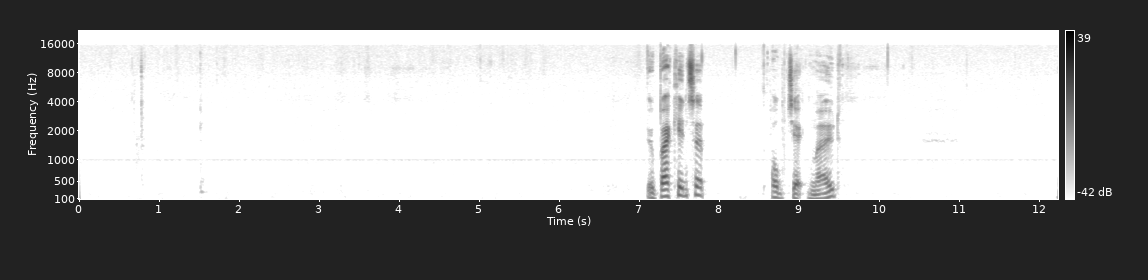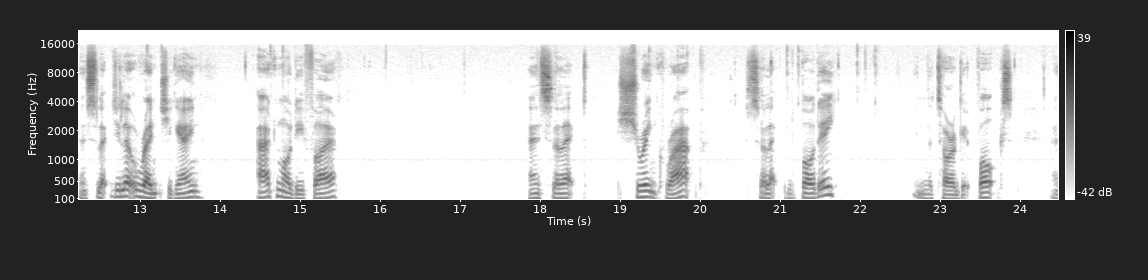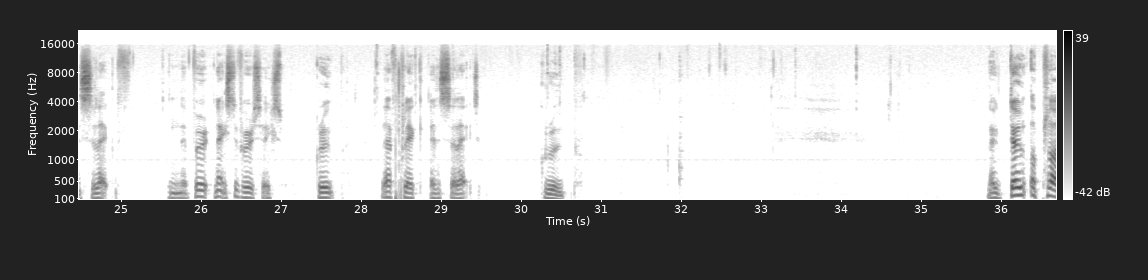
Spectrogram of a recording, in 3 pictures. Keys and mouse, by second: 0.7 KP_1, 8.7 Tab, 13.2 click, 14.6-19.5 drag, 21.1-22.2 drag, 28.4-30.6 drag.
